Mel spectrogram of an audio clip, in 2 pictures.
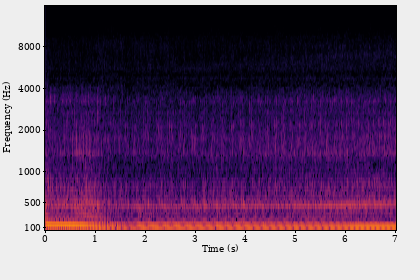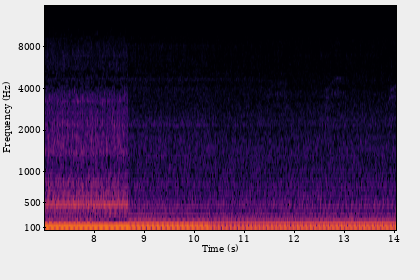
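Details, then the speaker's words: BMW 335i N54, started a few days after replacing leaking injectors with second-hand ones, resetting adaptations and taking a longer drive: an even, steady idle with no stumble or shake and the cylinders firing smoothly. This is a healthy idle. "after we did that reset adaptations and took the car on a longer drive it actually started to act a lot better at red lights and starting the car up and now i'll go ahead and show you guys a video of it starting a few days later in max's garage and you can hear how smooth the cylinders are"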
